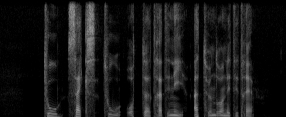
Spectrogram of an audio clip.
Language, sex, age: Norwegian, male, 26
